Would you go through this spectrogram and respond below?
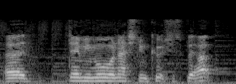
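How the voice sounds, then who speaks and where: A man's voice: a little high, flat delivery, fairly quick, soft background music. A man from England co-hosting a podcast, mumbling in slangy, sweary casual banter. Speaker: podcast co-host.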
